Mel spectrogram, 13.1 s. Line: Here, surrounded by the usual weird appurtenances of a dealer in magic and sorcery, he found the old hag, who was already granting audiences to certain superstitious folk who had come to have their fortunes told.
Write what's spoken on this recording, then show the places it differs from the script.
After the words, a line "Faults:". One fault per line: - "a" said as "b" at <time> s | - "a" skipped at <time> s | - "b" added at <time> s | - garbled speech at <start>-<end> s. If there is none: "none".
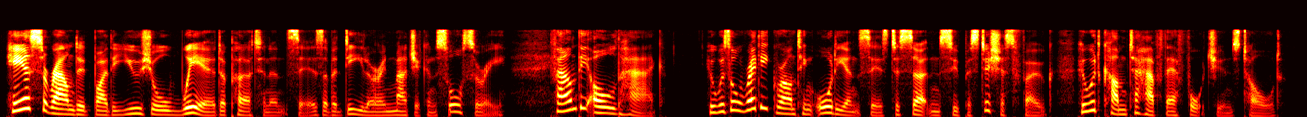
Here, surrounded by the usual weird appurtenances of a dealer in magic and sorcery, found the old hag, who was already granting audiences to certain superstitious folk who had come to have their fortunes told.
Faults:
- "he" skipped at 5.1 s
